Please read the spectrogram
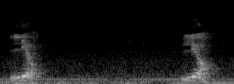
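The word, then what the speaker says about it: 六: 5 se pronuncia como el 6 se pronuncia como leo leo el 7 se pronuncia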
